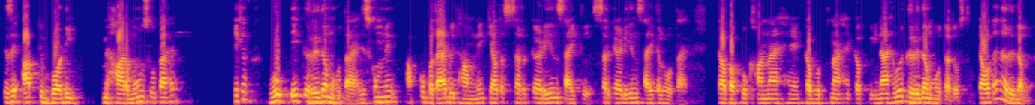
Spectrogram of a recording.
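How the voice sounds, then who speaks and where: A man's voice: mid-range voice, fairly even intonation, a little fast, darkish tone. A man teaching English pronunciation, asking questions and repeating words to drill them. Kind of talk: bilingual classroom lesson.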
